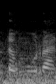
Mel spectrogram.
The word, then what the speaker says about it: Temurun: Akhirnya kepikiran bikin acara lari karena ada run kan, kalau bahasa Inggrisnya dibacanya run, jadi temuran gitu.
